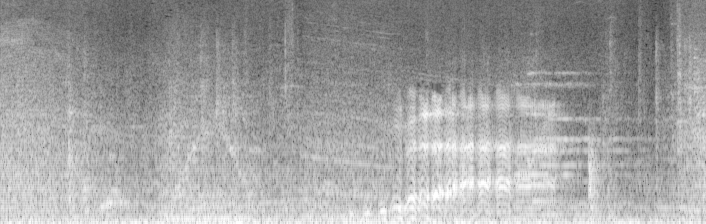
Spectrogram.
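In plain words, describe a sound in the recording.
A mechanical arm whirs and clanks as it moves.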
